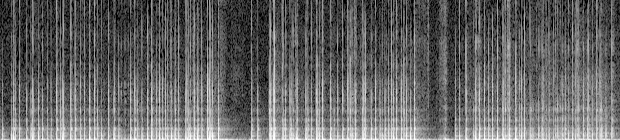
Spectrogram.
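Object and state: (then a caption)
Cardboard tube tapped and scratched. Long nails rapidly tap and scratch the surface of a large, long, hollow, empty brown cardboard paper roll core held upright in both hands. The result is a dense flurry of dry, hollow taps with a low, boomy body, broken by two brief lulls before the tapping resumes.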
